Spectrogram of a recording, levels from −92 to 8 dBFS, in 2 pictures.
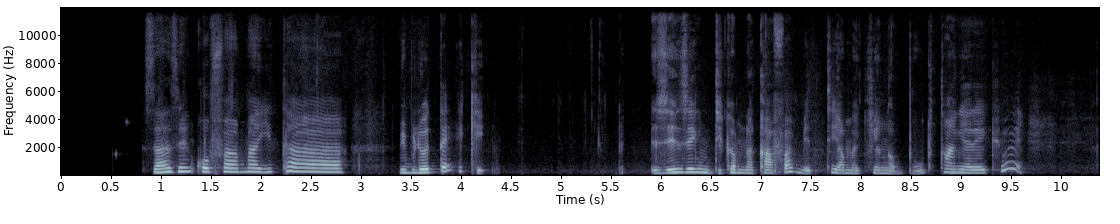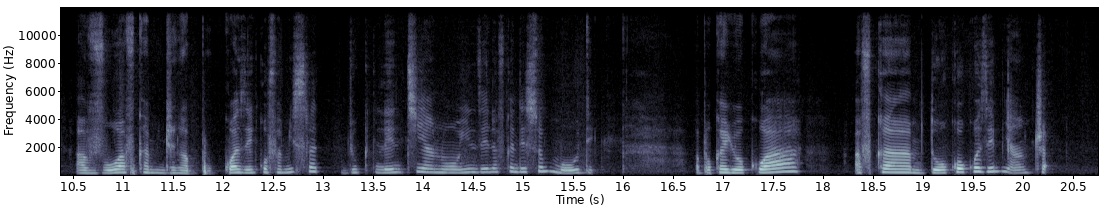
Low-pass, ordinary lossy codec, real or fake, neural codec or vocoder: none; none; real; none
